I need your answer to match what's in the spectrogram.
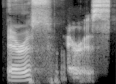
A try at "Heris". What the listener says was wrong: The H is silent. Like the D.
